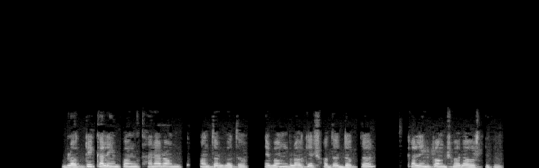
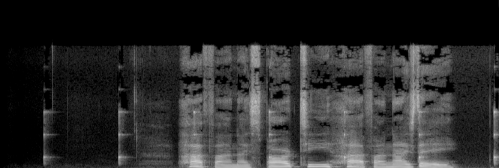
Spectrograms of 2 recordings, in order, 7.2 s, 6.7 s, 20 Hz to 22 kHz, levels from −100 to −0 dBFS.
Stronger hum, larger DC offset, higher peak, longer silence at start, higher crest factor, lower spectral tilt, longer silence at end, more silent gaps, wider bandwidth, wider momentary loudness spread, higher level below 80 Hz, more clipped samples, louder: neither; neither; first, -4 dBFS vs -8 dBFS; first, 0.85 s vs 0.6 s; about the same, 18 dB vs 20 dB; first, -9.5 dB/octave vs -3.5 dB/octave; first, 0.5 s vs 0 s; first, 2.45-2.49 s, 2.55-2.67 s, 3.33-3.53 s, 5.03-5.32 s, 5.38-5.44 s vs none; second, 5.2 kHz vs 16.5 kHz; second, 9 LU vs 18 LU; first, -62 dBFS vs -72 dBFS; neither; first, -21 LUFS vs -26 LUFS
